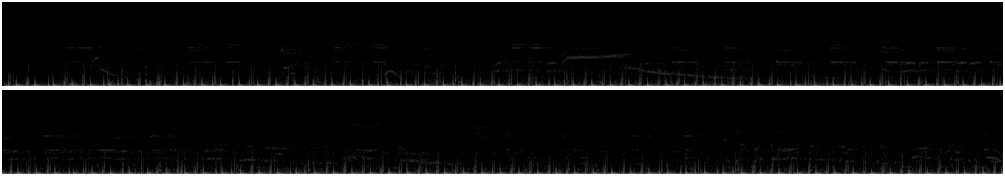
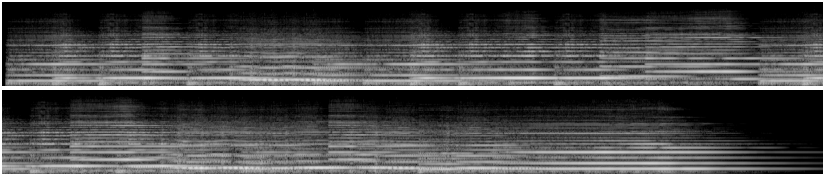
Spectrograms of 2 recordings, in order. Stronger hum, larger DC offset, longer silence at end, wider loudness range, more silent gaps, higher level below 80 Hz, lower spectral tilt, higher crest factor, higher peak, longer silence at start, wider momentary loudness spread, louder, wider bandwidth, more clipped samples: neither; about the same, 0.4% vs 0.2%; second, 0 s vs 0.45 s; about the same, 0 LU vs 2 LU; neither; about the same, -54 dBFS vs -54 dBFS; about the same, -5 dB/octave vs -6 dB/octave; about the same, 10 dB vs 14 dB; second, -34 dBFS vs -2 dBFS; about the same, 0 s vs 0.05 s; second, 1 LU vs 7 LU; second, -57 LUFS vs -16 LUFS; first, 17 kHz vs 13.5 kHz; neither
